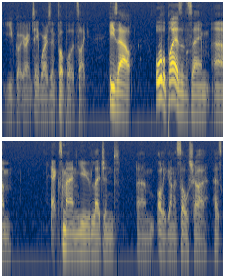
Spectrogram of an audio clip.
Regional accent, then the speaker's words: United Kingdom; we're British, man.

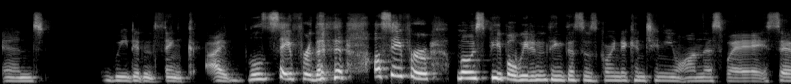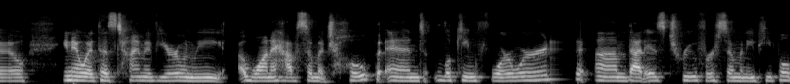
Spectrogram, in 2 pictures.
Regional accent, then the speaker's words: United States; I'm an American

